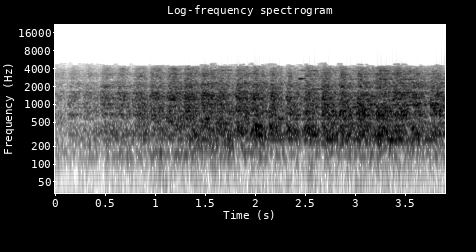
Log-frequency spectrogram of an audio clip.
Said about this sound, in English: Lelandsville was a whistle stop for most Great Valley trains, but the weekend flyer stopped for us on signal.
